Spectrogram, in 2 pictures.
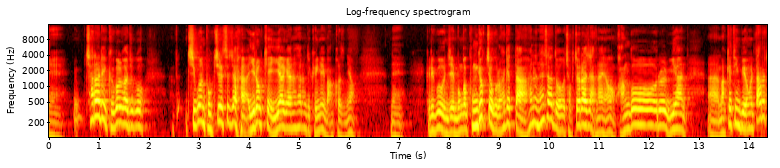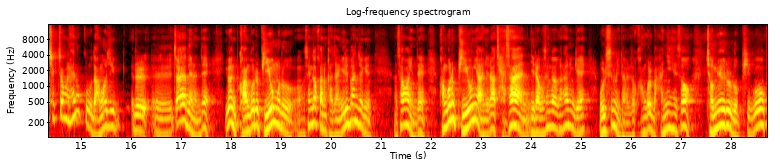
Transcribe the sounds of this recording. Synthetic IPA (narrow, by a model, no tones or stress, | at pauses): je̞ | t͡ɕʰaɾʌɾikɯɡʌɭɡad͡ʑiɡo | t͡ɕiɡwʌnpok̚t͡ɕ͈ies͈ɯd͡ʑaiɾʌkʰe̞ijaɡiɦanɯnsʰaɾamdɯɾikwe̞ŋd͡ʑaŋima̰nkʰʌdɯɲo | ne̞ | kɯɾiɡoind͡ʑe̞mwʌŋɡakoŋɡjʌk̚t͡ɕ͈ʌɡɯɾoɦaɡe̞t̚t͈aɦanɯnɸwe̞sʰadot͡ɕʌk̚t͡ɕ͈ʌɾɦad͡ʑianajokwaŋɡoɾɯɭɥiɦan | makʰe̞tʰiŋbijoŋɯɭt͈aɾot͡ɕʰe̞k̚t͡ɕ͈ʌŋɯɭɦe̞nokʰonamʌd͡ʑi | ɾɯɭt͡ɕ͈ajadwe̞nɯnde̞ | iɡʌnkwaŋɡoɾɯɭpijoŋɯɾo̰sʰeŋɡakʰanɯnkad͡ʑaŋiɭband͡ʑʌɡin | sʰaŋwaŋinde̞ | kwaŋɡonɯnpijoŋiaɲiɾat͡ɕasʰaɲiɾaɡos̬ʰeŋɡaɡɯɭɦanɯnɡe̞ | oɭs͈ɯmɲidakɯɾesʰʌkwaŋɡoɾɯɭmaɲiɦe̞sʰʌ | t͡ɕʌmjuɾɯɭːopʰiɡo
